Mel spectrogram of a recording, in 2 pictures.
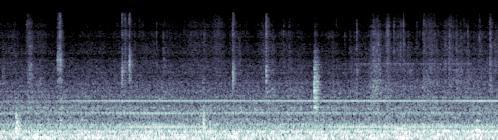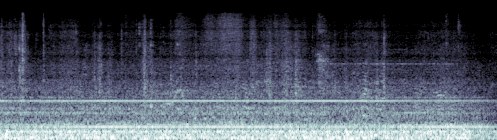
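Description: Steady low rumble of a moving passenger train heard from on board, with a constant hum and a few light clicks and knocks; it drops away at the very end.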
